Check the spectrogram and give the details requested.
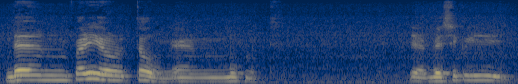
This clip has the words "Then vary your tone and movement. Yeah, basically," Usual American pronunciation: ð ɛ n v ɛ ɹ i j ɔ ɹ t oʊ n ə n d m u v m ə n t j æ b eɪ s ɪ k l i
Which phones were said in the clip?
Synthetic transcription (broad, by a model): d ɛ n p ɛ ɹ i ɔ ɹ t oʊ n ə n m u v m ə n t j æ b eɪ s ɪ k l i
